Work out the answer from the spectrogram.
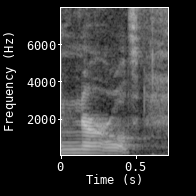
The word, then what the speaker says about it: knurled: to say it is the K silent knurled or knurled I think it's probably knurled metal stacked drum pendant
